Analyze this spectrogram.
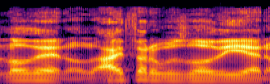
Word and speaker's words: Lodeiro: You remembered a name you've said before differently, because we were saying it wrong. We were saying Lodero. Look, which is without the I totally.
